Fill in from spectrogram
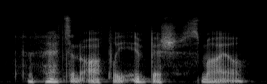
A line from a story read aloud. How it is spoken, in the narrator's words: This makes me laugh and say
